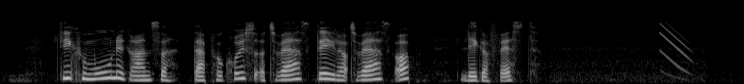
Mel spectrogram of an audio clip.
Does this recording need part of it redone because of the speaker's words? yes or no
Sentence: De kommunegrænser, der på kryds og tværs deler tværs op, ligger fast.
no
